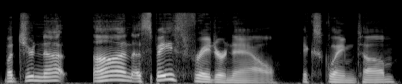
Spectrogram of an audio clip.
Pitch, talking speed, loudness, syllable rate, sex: 135 Hz, 150 wpm, -18 LUFS, 4.3 syllables/s, male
